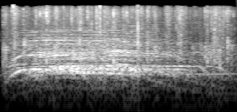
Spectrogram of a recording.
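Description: A crowd applauds loudly and steadily, with cheering voices mixed into the dense clapping, welcoming comedian Anders Torgenes onto the stage, sustained from start to finish of the short stretch.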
